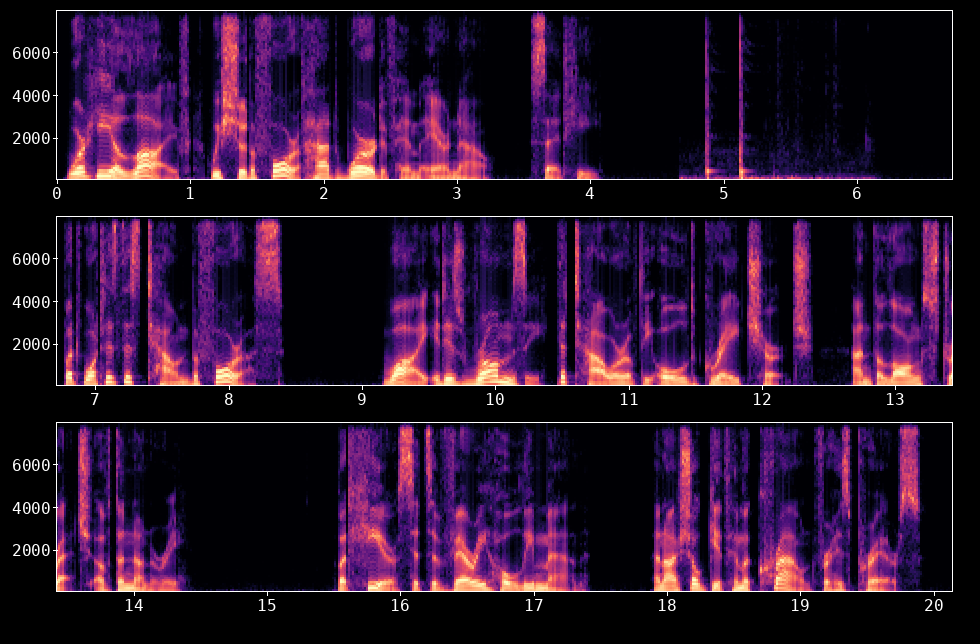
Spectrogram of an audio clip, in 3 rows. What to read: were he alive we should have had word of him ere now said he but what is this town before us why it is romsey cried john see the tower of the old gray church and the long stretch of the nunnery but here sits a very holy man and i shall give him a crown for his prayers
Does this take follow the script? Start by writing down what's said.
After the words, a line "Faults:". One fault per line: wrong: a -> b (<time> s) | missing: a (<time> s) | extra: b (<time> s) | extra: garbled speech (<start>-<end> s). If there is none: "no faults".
were he alive we should before had word of him ere now said he but what is this town before us why it is romsey the tower of the old gray church and the long stretch of the nunnery but here sits a very holy man and i shall give him a crown for his prayers
Faults:
wrong: have -> before (1.4 s)
missing: cried john see (10.4 s)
